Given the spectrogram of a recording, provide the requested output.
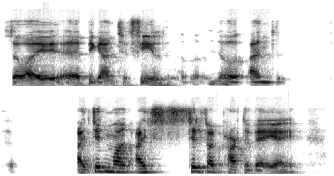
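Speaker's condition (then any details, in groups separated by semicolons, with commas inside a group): Covert stutter; severe childhood stutter with blocks, linked to adverse childhood experience, child guidance clinic, speechless while drinking; covert since early sobriety in AA, about 40 years, occasional blocks, talks easily at meetings; stutters mostly in mind, thinks ahead around feared words, voice long felt fake; prolonged sounds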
